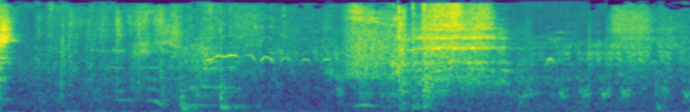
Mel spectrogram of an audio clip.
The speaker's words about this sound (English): Milk? This horse doesn't drink milk. She's lucky we found her when we did, though.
